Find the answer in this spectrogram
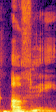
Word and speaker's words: Ofnie: It's pronounced Ofnie. It's right. O-F, like of.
